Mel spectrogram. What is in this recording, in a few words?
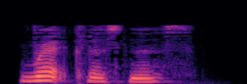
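"recklessness", British English; Crime and punishment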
